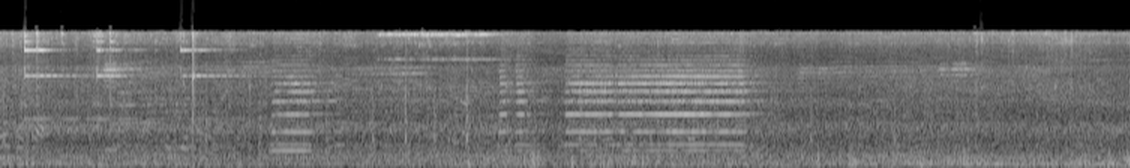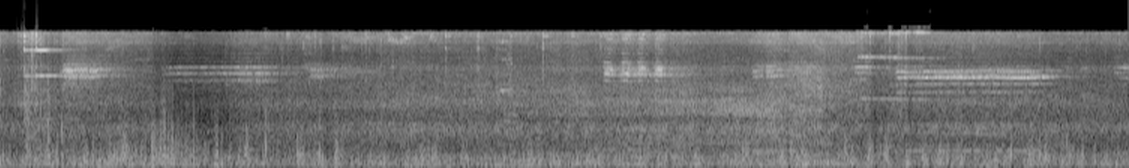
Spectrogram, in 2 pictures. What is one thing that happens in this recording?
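Motor traffic rumbles nearby.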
